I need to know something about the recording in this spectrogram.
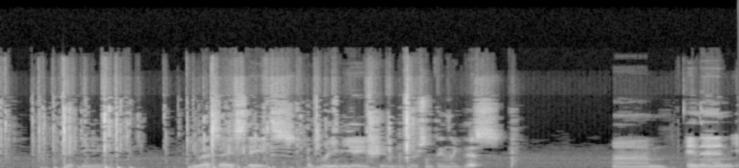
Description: A man types and speaks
